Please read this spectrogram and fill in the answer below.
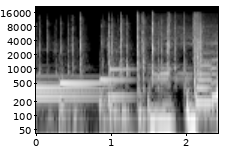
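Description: A rapid run of keyboard-typing clicks, a typing sound effect, over soft sustained piano-like music; the clicks and music fade out about a second and a half in.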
